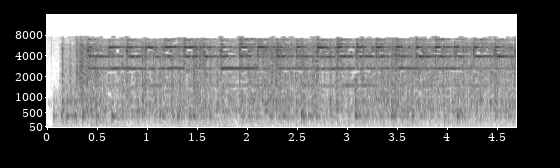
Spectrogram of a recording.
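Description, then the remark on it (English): A fire engine bell clangs continuously in rapid, ringing strokes, loud, with a dense metallic rattle underneath and no voices, as a team of horses pulls the fire engine to a fire in Manchester, England, in 1826. “Going to a fire in 1826, a team of horses pulling the fire engine of the Norwich Union Boys Firehouse.”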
